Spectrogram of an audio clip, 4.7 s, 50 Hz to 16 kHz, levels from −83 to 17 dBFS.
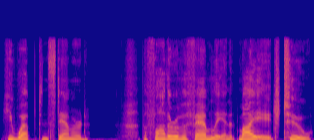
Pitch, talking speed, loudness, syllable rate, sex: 220 Hz, 180 wpm, -17 LUFS, 5.3 syllables/s, female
